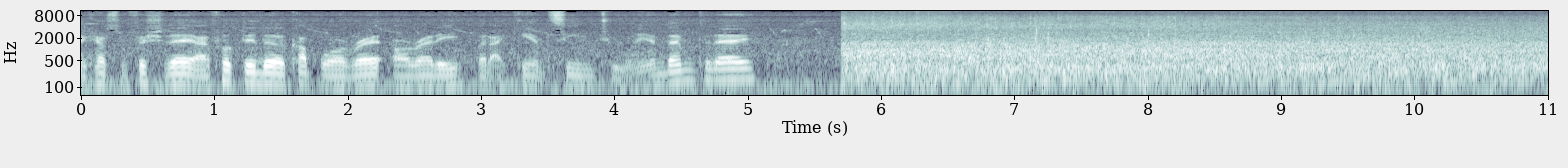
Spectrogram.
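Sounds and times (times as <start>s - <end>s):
creek water rushing over rocks: 5.7s - 11.0s.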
